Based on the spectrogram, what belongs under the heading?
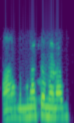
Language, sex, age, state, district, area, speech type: Tamil, male, 18-30, Tamil Nadu, Tirunelveli, rural, conversation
